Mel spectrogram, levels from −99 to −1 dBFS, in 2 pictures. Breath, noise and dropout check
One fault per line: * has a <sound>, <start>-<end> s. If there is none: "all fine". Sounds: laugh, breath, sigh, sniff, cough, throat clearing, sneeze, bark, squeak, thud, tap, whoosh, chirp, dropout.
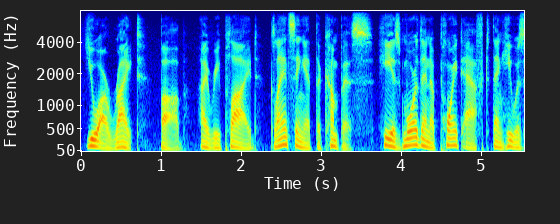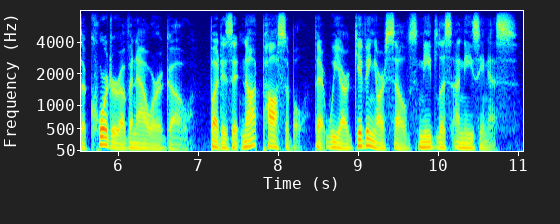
all fine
